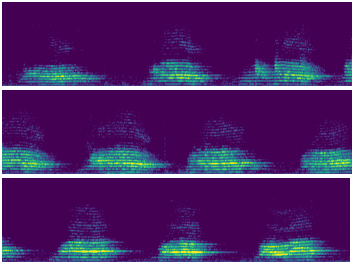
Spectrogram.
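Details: Domestic cat from a funny cat compilation, meowing steadily: ten drawn-out, harmonic-rich meows, each about a second long, repeated roughly every two seconds with even spacing, a brief thump near the middle, otherwise quiet background.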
